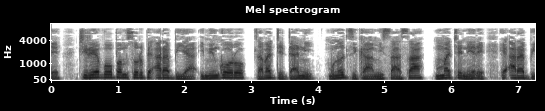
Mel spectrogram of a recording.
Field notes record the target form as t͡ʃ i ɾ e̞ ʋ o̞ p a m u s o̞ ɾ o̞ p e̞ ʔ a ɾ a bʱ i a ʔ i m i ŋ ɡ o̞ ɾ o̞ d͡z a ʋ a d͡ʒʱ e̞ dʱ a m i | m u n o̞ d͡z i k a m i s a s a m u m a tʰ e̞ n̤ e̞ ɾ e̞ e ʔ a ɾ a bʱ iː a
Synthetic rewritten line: t͡ʃ i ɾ e̞ ʋ o̞ p a m u s o̞ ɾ o̞ p e̞ ʔ a ɾ a bʱ i a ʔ i m i ŋ ɡ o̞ ɾ o̞ d͡z a ʋ a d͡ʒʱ e̞ dʱ a n i | m u n o̞ d͡z i k a m i s a s a m u m a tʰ e̞ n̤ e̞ ɾ e̞ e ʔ a ɾ a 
